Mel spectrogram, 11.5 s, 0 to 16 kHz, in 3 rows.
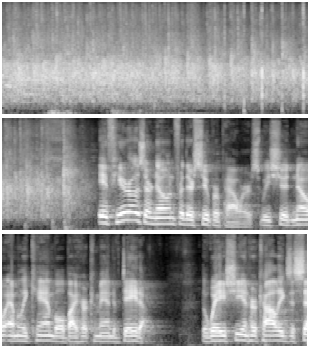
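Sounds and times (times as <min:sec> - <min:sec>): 
crowd applauding: 0:00.0 - 0:05.0
speech: 0:05.0 - 0:09.6, 0:10.2 - 0:11.4.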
